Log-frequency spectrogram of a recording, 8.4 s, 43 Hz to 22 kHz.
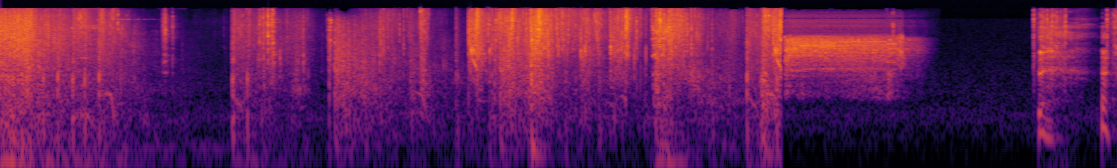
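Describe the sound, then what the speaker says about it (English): Heavy shotgun blasts in modded Fallout 3 come in a rapid, loud cluster of booming shots, then a sustained hiss and one more close blast near the end. "that guy's got a huge shotgun"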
